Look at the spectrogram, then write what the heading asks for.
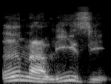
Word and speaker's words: analise: O primeiro caso, analise, é verbo, Luana. Mas aí você vai perceber, analise. A sílaba tônica é a anterior. Beleza? Eh, é a penúltima sílaba.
